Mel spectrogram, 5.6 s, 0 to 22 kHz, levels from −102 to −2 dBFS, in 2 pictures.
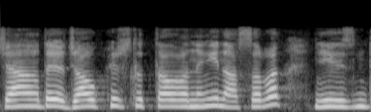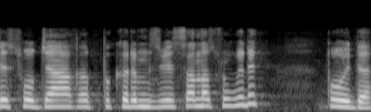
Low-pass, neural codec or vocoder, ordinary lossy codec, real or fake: none; codec, 16 kHz, 4 kbps, FunCodec, trained on LibriTTS, 50 frames a second; none; fake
